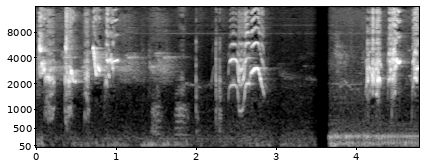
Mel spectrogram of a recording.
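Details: Morning model song of an Asian pied starling for young birds: scratchy chatter and squawks, a wavy whistled phrase, a brief silent gap, then more harsh notes over a low hum.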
